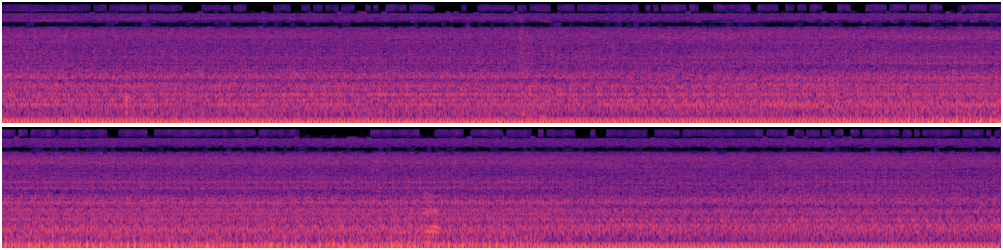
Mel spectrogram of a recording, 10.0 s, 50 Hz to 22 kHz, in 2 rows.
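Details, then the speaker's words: Honda S2000 with 200,000 miles, after plug, valve and injector maintenance and a new pulley bearing: a steady, deep idle for ten seconds with no misfire lope or ticking; a normal idle. "all right new pulley installed let's take a listen should be a bit smoother"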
